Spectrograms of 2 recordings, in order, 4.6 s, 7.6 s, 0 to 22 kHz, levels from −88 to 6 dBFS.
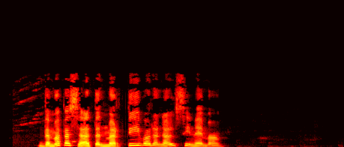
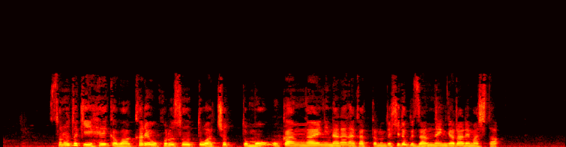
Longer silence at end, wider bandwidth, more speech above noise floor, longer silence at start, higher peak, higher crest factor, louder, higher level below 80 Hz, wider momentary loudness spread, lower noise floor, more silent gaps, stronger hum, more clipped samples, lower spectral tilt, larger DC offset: first, 1.65 s vs 0.9 s; about the same, 11.5 kHz vs 11 kHz; first, 55 dB vs 39 dB; second, 0.5 s vs 0.7 s; first, -2 dBFS vs -8 dBFS; first, 22 dB vs 16 dB; about the same, -21 LUFS vs -23 LUFS; second, -78 dBFS vs -60 dBFS; first, 11 LU vs 7 LU; first, -75 dBFS vs -62 dBFS; neither; neither; neither; second, -4 dB/octave vs -5.5 dB/octave; neither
